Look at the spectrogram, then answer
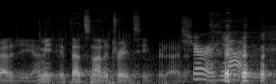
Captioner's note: chuckles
